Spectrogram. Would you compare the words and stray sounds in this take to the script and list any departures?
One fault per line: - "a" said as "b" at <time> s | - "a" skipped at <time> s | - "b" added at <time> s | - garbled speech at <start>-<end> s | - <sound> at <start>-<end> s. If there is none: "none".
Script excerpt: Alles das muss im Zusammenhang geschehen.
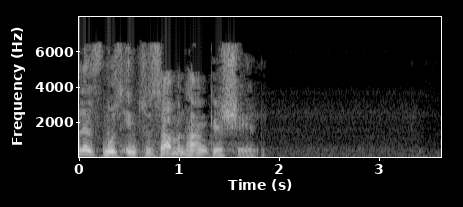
- "das" skipped at 0.2 s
